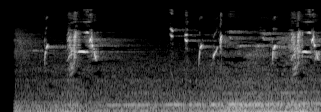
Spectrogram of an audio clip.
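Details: Goldfinch giving scattered sharp chirps and short upward-flicking notes in a loose, broken series against a low steady hum.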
